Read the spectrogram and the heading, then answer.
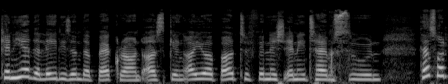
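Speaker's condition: No condition

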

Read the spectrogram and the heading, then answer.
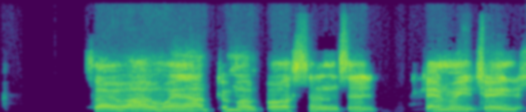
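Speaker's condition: Cerebellar ataxia; wheelchair user since

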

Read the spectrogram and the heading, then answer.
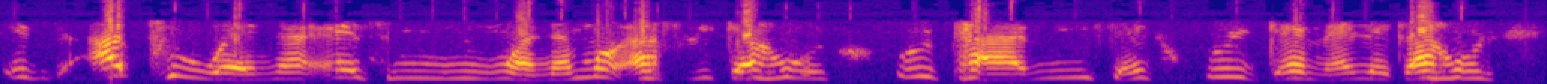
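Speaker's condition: Cerebral palsy; since childhood

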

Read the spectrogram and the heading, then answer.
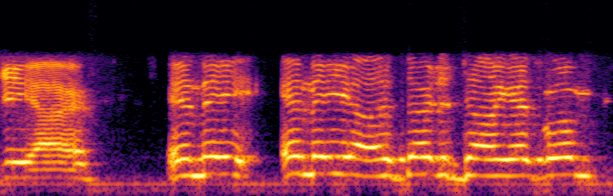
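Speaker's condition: Cerebral palsy; brain-muscle disconnect, must consciously control walking, breathing, hand placement

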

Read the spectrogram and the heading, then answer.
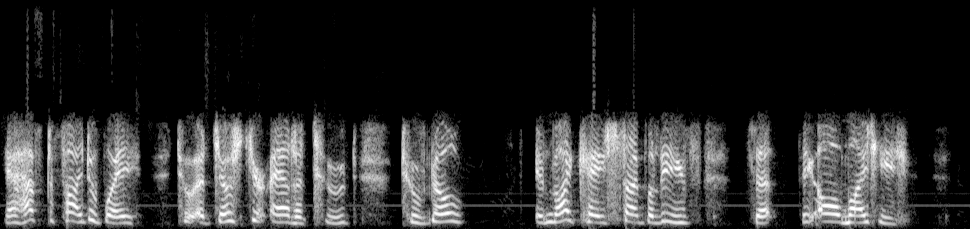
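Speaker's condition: Parkinson's disease; developed after stroke and its aftermath, causes tremors, wrote book with one finger; age 90

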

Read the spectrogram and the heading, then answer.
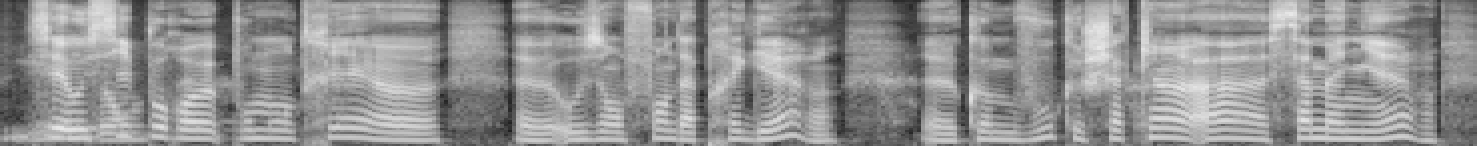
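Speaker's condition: No condition

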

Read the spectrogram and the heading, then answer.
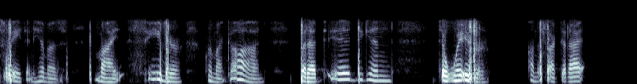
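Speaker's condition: Spasmodic dysphonia; prednisone steroid shots gave 6-8 weeks relief until ineffective

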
